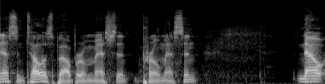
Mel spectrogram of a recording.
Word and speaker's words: Promescent: It's pronounced Promescent.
